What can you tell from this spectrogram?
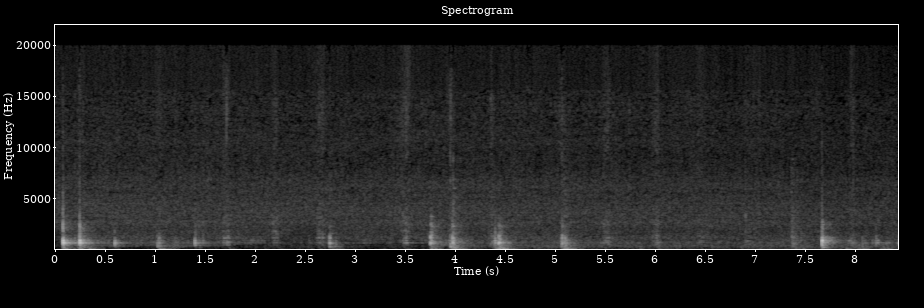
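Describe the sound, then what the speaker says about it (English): Knife strikes against a cutting board while garlic is chopped for pork chile verde, a series of crisp irregular taps close by, with a faint sizzle from softening onion in the background. "And I'm going to finish chopping the garlic."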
